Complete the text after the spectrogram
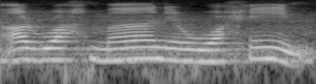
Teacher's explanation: میم کے اوپر کھڑی زبر ہے، اس کو لمبا کرنا ہے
